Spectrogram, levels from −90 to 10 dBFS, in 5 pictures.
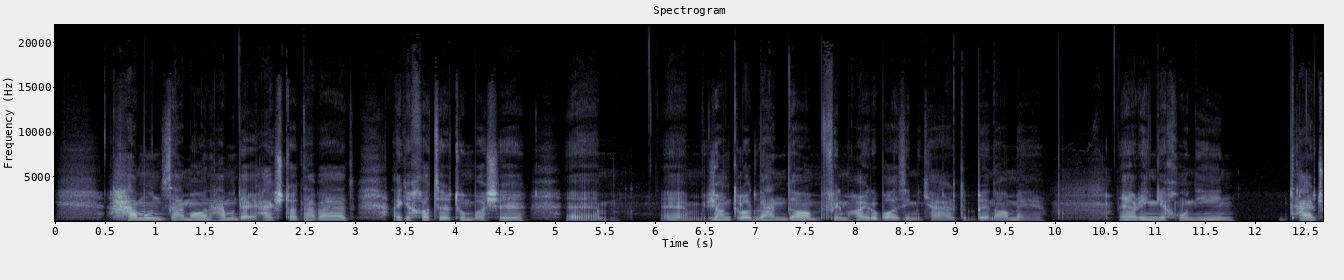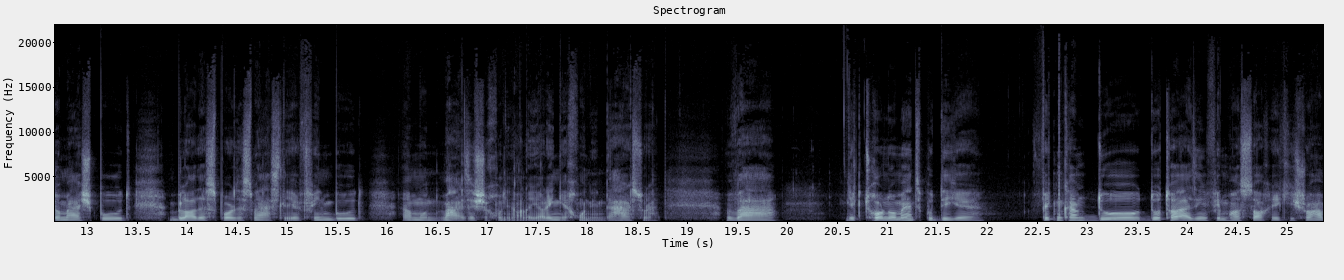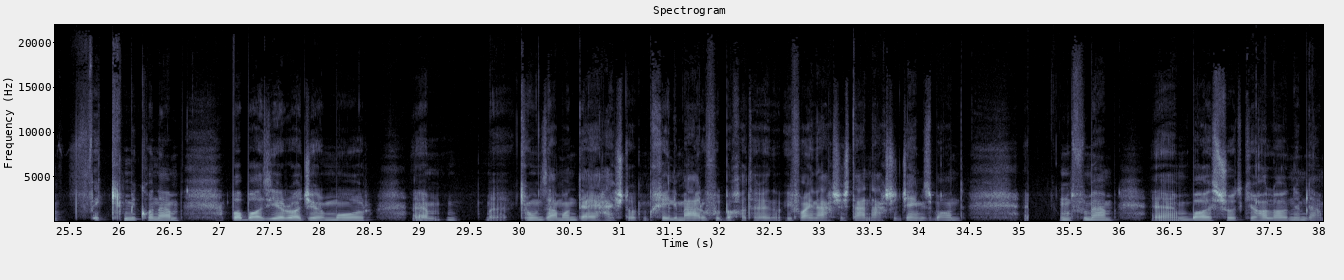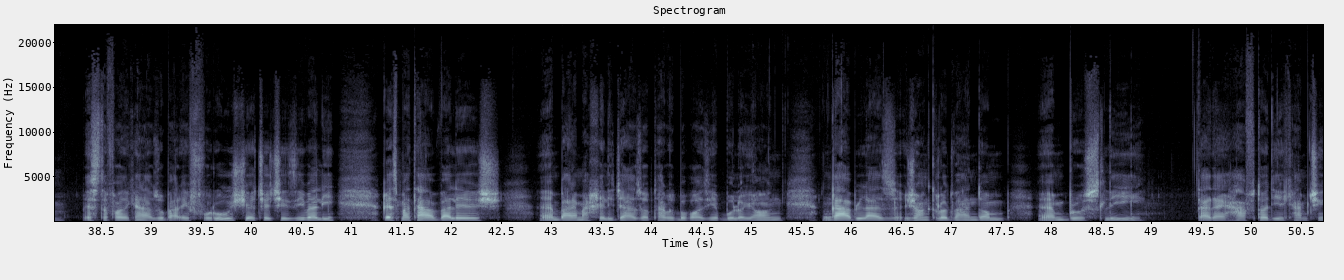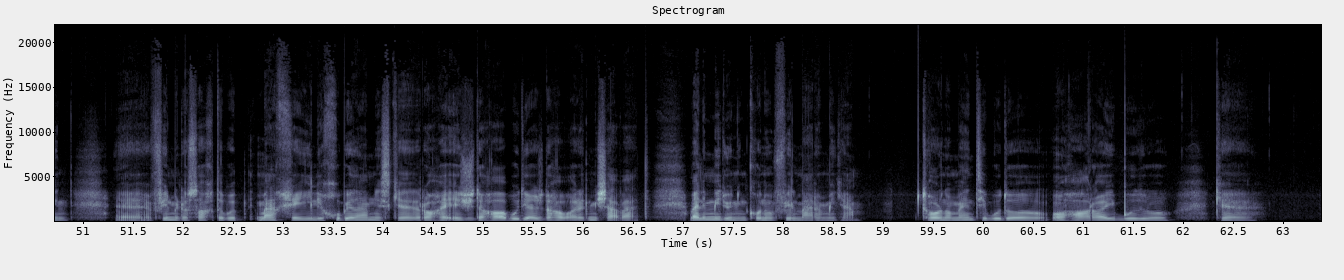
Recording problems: thin; very; fading below 550 Hz

